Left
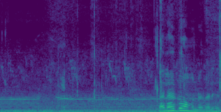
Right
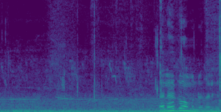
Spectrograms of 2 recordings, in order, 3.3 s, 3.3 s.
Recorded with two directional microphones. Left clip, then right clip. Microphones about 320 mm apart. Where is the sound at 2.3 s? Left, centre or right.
Centre.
